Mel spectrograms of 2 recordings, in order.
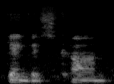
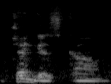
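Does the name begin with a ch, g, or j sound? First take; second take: g; j. First: The name begins with a hard g sound. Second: The name begins with a j sound. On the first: "an extremely common mispronunciation" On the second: "Arabic has no ch ch sound, and so they used their letter J"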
